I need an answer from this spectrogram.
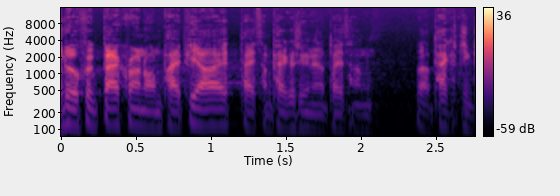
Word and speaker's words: PyPI: It's pronounced PyPI, not PyPI or anything else.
